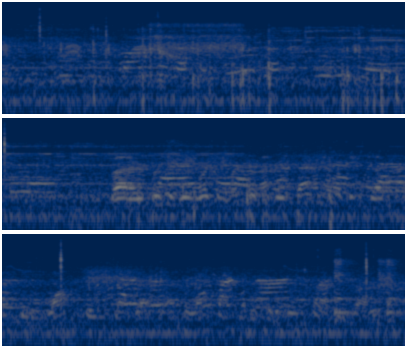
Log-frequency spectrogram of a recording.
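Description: Faint, indistinct voices in the background, with a few sharp clicks now and then.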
